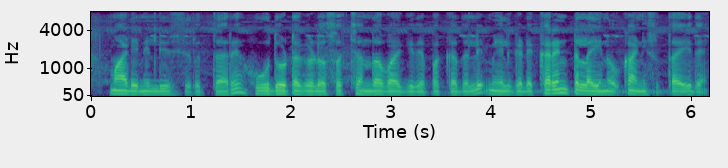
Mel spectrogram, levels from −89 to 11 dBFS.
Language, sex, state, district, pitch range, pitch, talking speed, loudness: Kannada, male, Karnataka, Dakshina Kannada, 90-105 Hz, 95 Hz, 95 wpm, -20 LUFS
